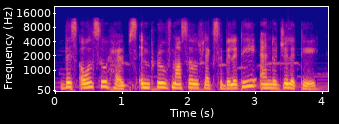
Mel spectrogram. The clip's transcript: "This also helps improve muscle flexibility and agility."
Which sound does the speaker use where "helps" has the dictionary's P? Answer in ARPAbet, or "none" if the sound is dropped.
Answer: P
